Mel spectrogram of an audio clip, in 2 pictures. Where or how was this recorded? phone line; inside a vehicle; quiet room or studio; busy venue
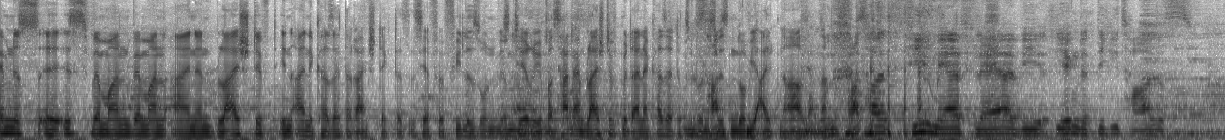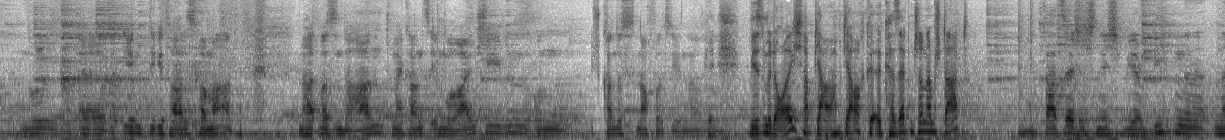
busy venue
